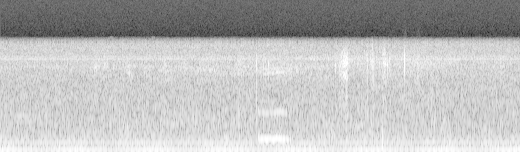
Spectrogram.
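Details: A cat snoring loudly: a low, rumbling drone that swells and fades in a steady rhythm, with a brief high squeak near the middle and faint clicks over a constant electrical hum.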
